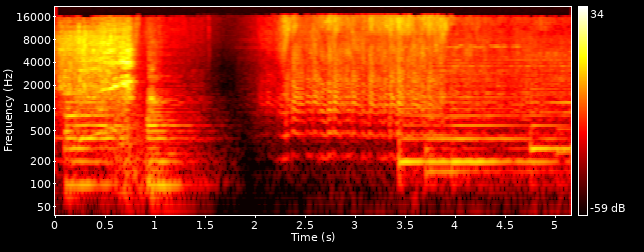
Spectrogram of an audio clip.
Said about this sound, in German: Das Tier, das wir suchen, ist ein Zweiflügler und wird auch Spaltschlüpfer oder Sechsfüßer genannt. Ein Vogel ist es also nicht.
